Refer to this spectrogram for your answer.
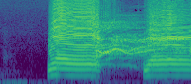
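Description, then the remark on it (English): A voice imitates a fire drill alarm with two loud, sustained buzzing tones, the first long and steady, then a brief dip before the second blares again, alone. “Fire drill. In the hallway.”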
